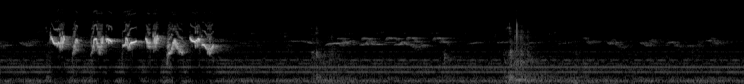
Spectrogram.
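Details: Red-billed leiothrix singing a loud, rapid phrase of rich warbling whistles lasting under two seconds, followed by faint distant chirping and a single knock against a low steady hum.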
